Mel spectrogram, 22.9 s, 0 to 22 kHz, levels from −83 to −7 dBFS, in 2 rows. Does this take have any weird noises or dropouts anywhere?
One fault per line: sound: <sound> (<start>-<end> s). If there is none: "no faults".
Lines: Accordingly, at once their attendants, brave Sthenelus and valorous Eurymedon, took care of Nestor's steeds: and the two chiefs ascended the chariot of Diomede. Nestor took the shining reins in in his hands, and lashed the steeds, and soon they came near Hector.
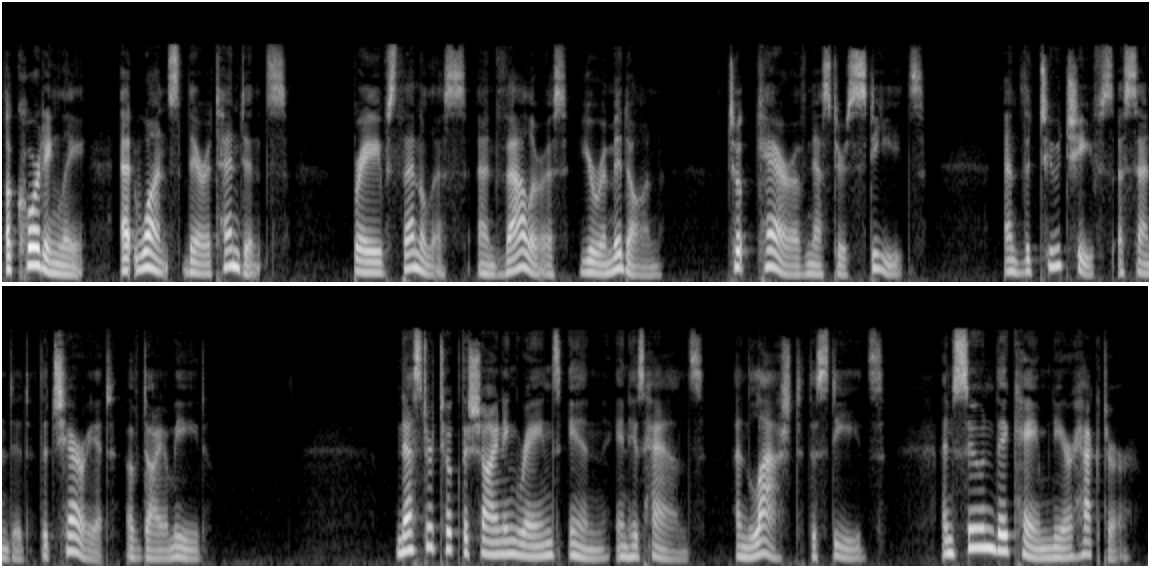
no faults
